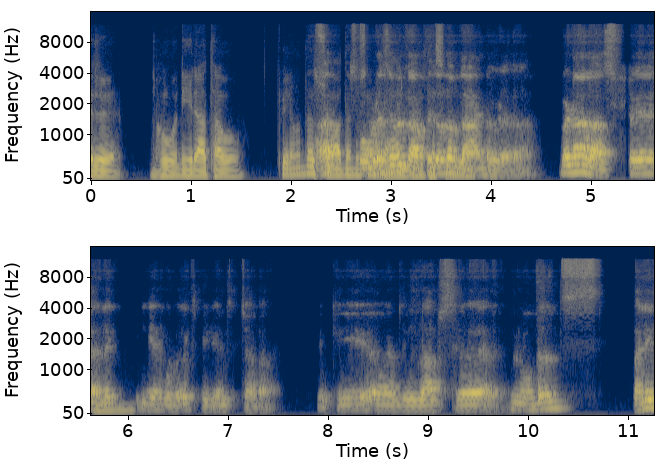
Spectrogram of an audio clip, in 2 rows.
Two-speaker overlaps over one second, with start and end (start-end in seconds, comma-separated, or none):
2.2-4.1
